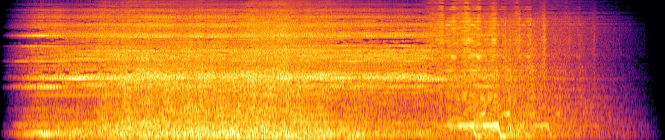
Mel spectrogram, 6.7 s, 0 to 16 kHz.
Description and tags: Sci-fi sound effects (16)
Sound design elements.
Effects recorded from the field of the ZOOM H6 recorder,and microphone Oktava MK-012-01,and then processed.
Sound composed of several layers, and then processed with different effect plug-ins in: Cakewalk by BandLab, Pro Tools First.
I use software to produce effects:
Ableton Live
VCV RACK 0.6.0
Pro Tools First
cinematic, atmosphere, woosh, background, glitch, moves, game, destruction, dark, transition, impact, scary, opening, abstract, horror, metalic, Sci-fi, transformation, transformer, futuristic, rise, noise, hit, morph, drone, metal, stinger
